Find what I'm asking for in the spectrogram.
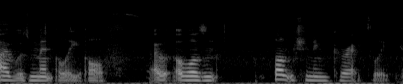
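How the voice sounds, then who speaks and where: A woman is mumbling. She keeps a moderate pace. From UK. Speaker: YouTuber and artist. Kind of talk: casual vlog monologue. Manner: halting.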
